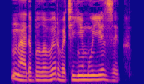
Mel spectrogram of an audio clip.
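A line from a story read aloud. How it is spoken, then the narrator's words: Through gritted teeth. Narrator (Russian): процедил король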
